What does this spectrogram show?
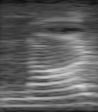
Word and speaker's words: gnarl: bones, reciting a father's gnarl disease. G is silent.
